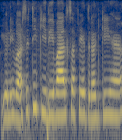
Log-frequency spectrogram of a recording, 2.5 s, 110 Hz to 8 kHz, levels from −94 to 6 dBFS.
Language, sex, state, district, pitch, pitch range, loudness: Hindi, female, Jharkhand, Garhwa, 230 Hz, 220-245 Hz, -18 LUFS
